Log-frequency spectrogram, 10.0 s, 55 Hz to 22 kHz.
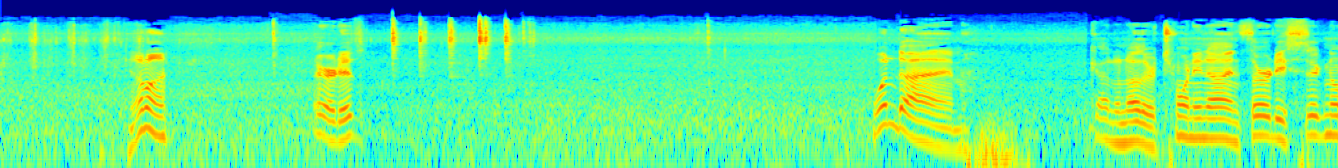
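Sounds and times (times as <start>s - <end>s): metal scoop rattling: 0.0s - 1.1s, 2.9s - 4.1s.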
